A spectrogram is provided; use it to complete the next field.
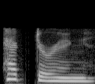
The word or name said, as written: hectoring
